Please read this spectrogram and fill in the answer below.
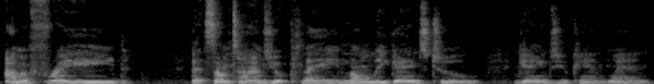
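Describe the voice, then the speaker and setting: Very low-voiced woman reading slowly and expressively. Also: a little mellow. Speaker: host of a children's read-aloud channel. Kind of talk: expressive children's storybook read-aloud.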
